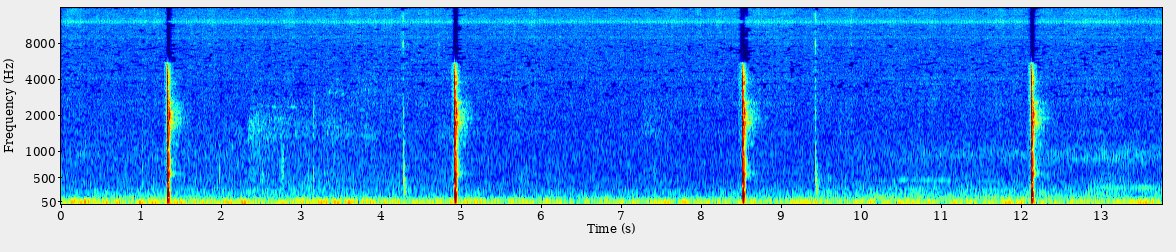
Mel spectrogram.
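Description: Xiangqi replay software's move sound: four sharp clacks of a piece being set down, one for each move, evenly spaced about three and a half seconds apart, with fainter short ticks between them.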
